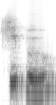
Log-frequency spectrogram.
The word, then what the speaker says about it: Khipu: And then from that, some Latin American AI researchers said, we want to do the same in Latin America, and launched KIPU, which is spelled KHIPU.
